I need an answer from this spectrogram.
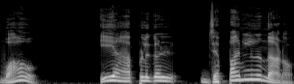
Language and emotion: Malayalam, surprised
